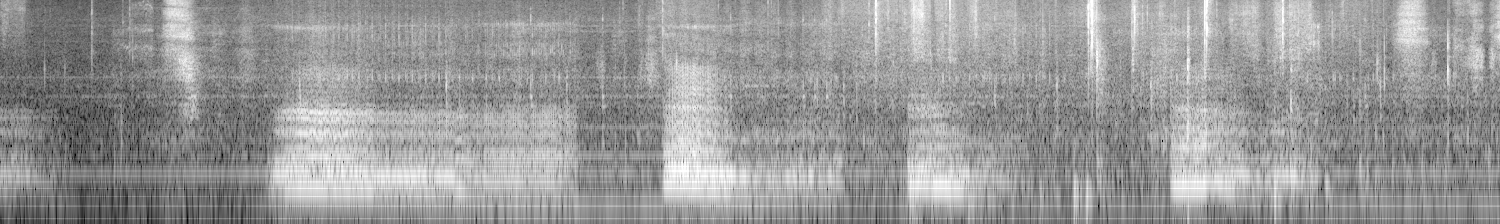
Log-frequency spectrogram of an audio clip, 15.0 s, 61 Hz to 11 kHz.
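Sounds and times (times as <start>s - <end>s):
kitten growling: 2.7s - 5.9s, 6.5s - 10.3s, 11.6s - 13.4s.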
